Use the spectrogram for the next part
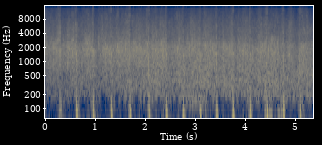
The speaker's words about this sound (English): These gentlemen have done a fine job. You've been a great audience. Let's give them another round of applause and thank them for being here tonight.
